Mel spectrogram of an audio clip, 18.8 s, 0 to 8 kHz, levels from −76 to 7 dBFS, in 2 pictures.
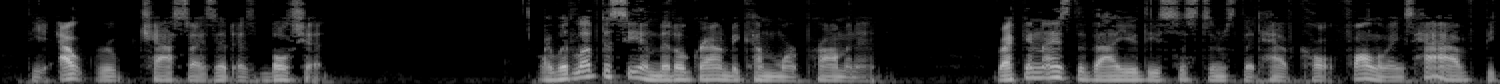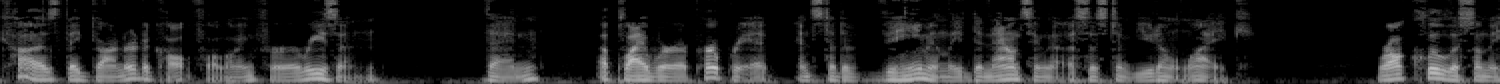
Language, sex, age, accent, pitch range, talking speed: English, male, 40-59, American, 85-105 Hz, 175 wpm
